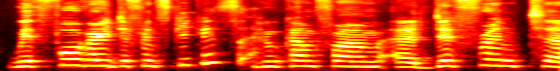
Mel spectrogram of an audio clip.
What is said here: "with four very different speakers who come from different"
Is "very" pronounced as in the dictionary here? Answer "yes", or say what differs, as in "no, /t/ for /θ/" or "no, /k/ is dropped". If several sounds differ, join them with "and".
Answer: yes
